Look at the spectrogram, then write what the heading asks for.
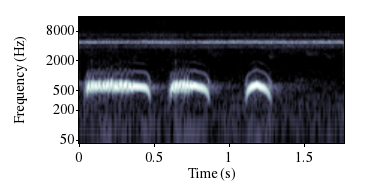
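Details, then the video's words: Wild spotted dove, live 2021 decoy recording: two drawn-out, throaty coos followed by one short arched note, with a steady thin whine behind. "นกเขาใหญ่ป่าเต็ม100% บันทึกสดเสียงต่อนก2564"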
